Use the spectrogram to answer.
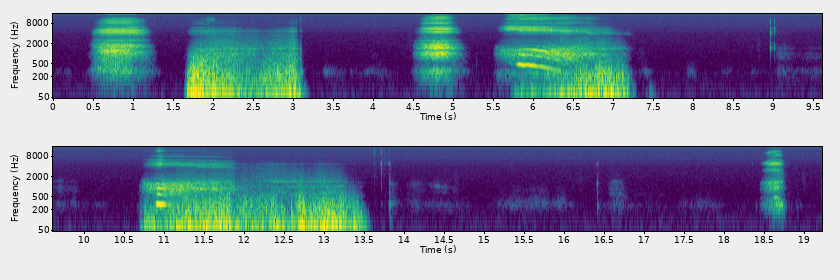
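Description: Gentle blowing into the ear, in ASMR style, comes as a few soft, breathy puffs of air of uneven length, separated by quiet pauses, with one long, steady exhale near the middle.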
